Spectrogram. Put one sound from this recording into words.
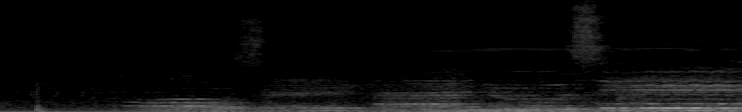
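A woman sings slowly over a loudspeaker in a large echoing hall.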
